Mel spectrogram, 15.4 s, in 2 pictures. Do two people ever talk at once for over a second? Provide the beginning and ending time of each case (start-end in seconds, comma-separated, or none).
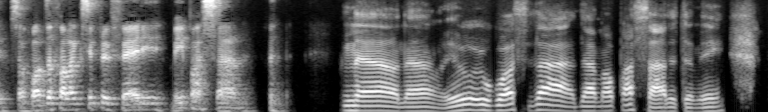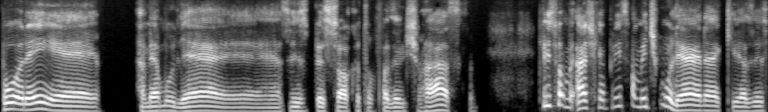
none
